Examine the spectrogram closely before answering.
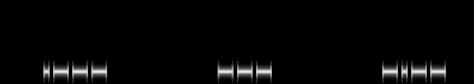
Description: Morse code, heard as a keyed tone, about 25 wpm, spaced as for 7 wpm, 600 Hz. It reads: JOY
